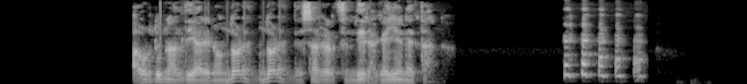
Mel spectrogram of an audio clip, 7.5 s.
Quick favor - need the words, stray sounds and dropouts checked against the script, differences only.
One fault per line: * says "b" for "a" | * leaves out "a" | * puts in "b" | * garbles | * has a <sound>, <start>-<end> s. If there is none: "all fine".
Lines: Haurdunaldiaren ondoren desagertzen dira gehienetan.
* puts in "ondoren"
* has a laugh, 5.6-6.5 s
